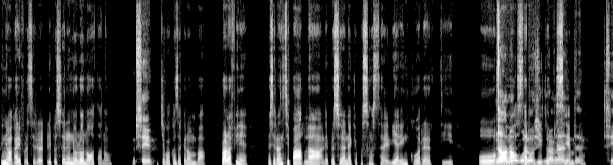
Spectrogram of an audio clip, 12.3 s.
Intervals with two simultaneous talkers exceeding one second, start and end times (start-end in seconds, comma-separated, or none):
9.9-11.7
